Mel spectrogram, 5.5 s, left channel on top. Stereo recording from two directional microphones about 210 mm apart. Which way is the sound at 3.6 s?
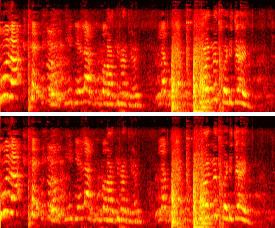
20° right (ahead or behind).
